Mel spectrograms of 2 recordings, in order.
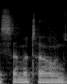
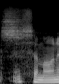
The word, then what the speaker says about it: Semones: how it's pronounced because I always call her May Semitones, but that is not her name. That's not it. May Simone. Simone, I believe.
